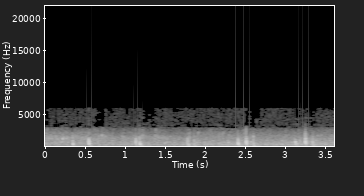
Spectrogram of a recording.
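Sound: boat on water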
